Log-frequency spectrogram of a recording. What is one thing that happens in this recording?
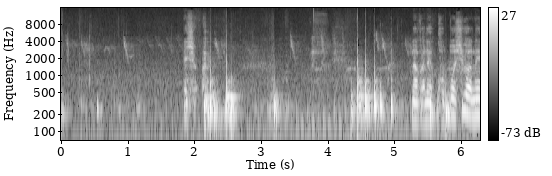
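Knobby roots knock and scrape on a wooden board.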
